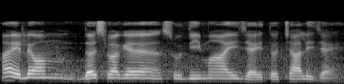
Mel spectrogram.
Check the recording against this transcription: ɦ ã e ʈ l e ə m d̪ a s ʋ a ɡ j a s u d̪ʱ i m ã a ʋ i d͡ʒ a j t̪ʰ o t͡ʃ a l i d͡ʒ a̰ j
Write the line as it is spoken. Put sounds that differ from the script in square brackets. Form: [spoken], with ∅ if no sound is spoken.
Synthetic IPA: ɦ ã e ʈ l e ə m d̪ [ə] s ʋ a ɡ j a s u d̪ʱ i m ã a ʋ i d͡ʒ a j [t̪] o t͡ʃ a l i d͡ʒ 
